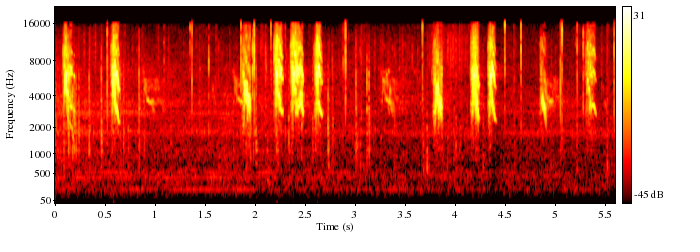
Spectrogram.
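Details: Sparrows landing on a person's hand at a shrine in Japan, 8 July 2022, uttering quick bursts of high, rough chirps in irregular clusters over low background hum.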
